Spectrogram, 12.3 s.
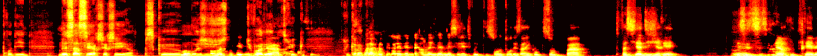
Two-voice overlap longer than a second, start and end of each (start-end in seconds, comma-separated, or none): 2.7-4.6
